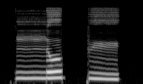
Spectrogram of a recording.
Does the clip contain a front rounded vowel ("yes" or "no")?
yes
